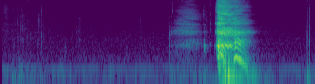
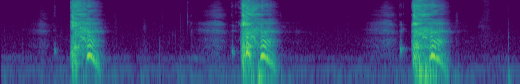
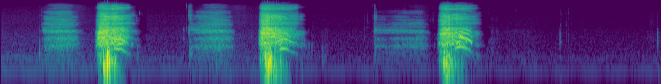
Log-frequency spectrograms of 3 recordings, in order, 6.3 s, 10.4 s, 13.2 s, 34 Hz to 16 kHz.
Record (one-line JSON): {"cough_length": "6.3 s", "cough_amplitude": 12909, "cough_signal_mean_std_ratio": 0.23, "three_cough_length": "10.4 s", "three_cough_amplitude": 11897, "three_cough_signal_mean_std_ratio": 0.32, "exhalation_length": "13.2 s", "exhalation_amplitude": 32768, "exhalation_signal_mean_std_ratio": 0.3, "survey_phase": "beta (2021-08-13 to 2022-03-07)", "age": "65+", "gender": "Male", "wearing_mask": "No", "symptom_none": true, "smoker_status": "Ex-smoker", "respiratory_condition_asthma": false, "respiratory_condition_other": false, "recruitment_source": "REACT", "submission_delay": "1 day", "covid_test_result": "Negative", "covid_test_method": "RT-qPCR"}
